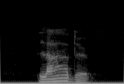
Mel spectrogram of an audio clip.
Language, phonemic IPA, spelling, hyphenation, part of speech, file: Dutch, /ˈlaː.də/, lade, la‧de, noun / verb, Nl-lade.ogg
- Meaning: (noun) alternative form of la; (verb) singular present subjunctive of laden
